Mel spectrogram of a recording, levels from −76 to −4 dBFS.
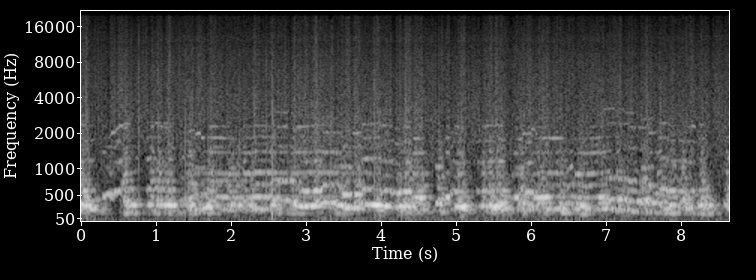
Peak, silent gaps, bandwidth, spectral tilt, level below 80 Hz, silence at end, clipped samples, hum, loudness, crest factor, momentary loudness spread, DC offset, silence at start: -4 dBFS; none; over 20 kHz; -5 dB/octave; -48 dBFS; 0 s; under 0.1%; none; -21 LUFS; 16 dB; 4 LU; under 0.1%; 0 s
